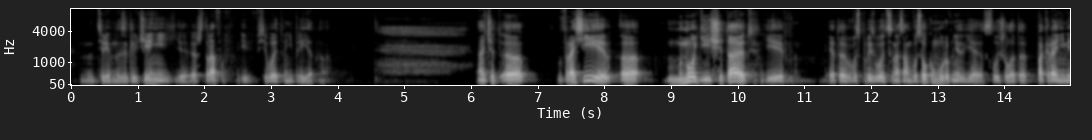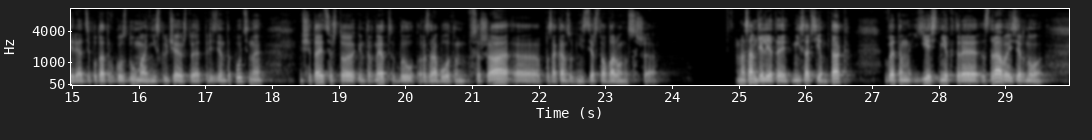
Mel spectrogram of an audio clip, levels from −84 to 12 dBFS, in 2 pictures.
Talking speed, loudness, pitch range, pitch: 125 wpm, -24 LUFS, 95-130 Hz, 110 Hz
